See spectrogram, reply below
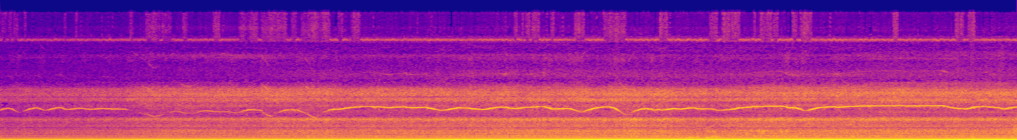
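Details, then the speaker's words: Child's mandibular left second primary molar prepared for stainless steel crown under rubber dam: high, thin wavering dental drill whine over low room hum as the bur reduces the distobuccal cusp from the tip using guide cuts. "Reduce the distobuccal cusp, starting at the tip, and using the guide cuts to determine the amount to be removed."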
